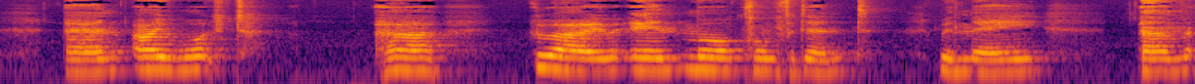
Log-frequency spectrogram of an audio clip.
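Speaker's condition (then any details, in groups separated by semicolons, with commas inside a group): Down syndrome; down syndrome since birth, slow learning, held back a year at primary school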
